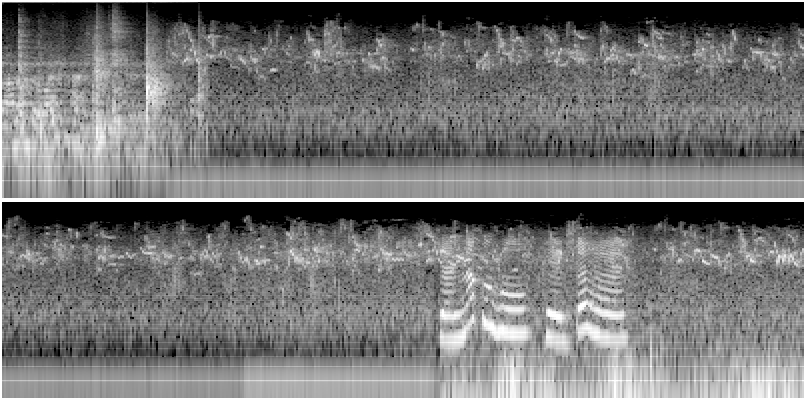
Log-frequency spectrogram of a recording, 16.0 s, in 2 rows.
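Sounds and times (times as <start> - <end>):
small birds chirping: 0.0 - 16.0
low hum: 12.3 - 16.0.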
